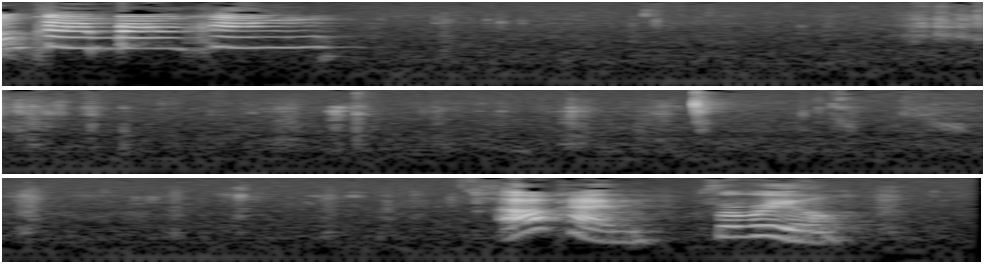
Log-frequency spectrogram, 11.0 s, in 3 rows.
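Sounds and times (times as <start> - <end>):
crunchy biting and chewing: 1.6 - 9.3.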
